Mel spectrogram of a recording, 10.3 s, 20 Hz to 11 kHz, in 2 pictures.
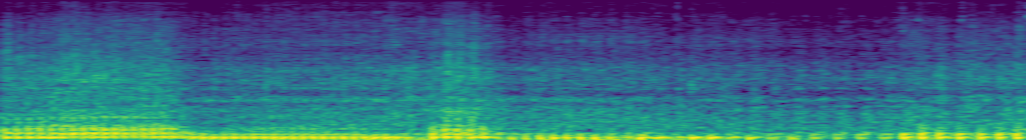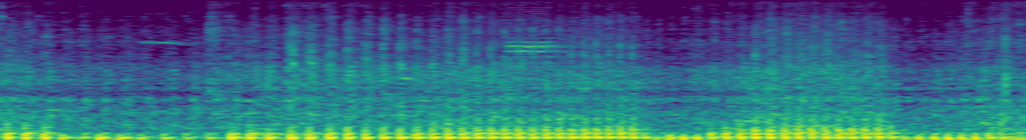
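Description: A Royal Enfield Classic 350 with a GT megaphone silencer rumbles loudly on a local street, its thumping exhaust beat pulsing steadily with repeated revs rising and falling, close and alone.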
